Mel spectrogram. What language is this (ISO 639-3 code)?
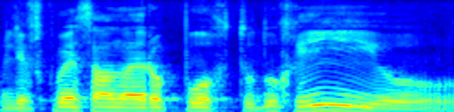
por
